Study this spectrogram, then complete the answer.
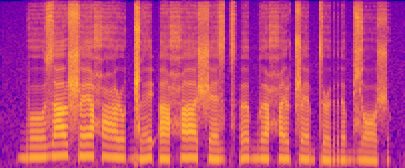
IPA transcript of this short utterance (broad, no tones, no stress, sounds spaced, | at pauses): b oː z aː ʂ ɛː ħ ʕ ə˞ o̯ ɡ͡ǁ ɛ e̯ ʔ a ħ aː ʃ ɛ z t͡sʼ əː b əː ħ ɛː ʈ͡ʂ ɛː b t ə˞ r əː b ʑ ɔː ʃ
